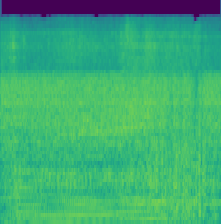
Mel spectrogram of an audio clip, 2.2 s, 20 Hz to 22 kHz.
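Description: Hyundai i30 N's turbocharged four-cylinder engine accelerating hard from a standing start. It revs up steadily, then the pitch drops near the end as it shifts up a gear.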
